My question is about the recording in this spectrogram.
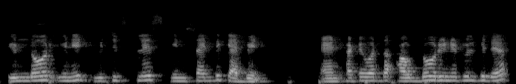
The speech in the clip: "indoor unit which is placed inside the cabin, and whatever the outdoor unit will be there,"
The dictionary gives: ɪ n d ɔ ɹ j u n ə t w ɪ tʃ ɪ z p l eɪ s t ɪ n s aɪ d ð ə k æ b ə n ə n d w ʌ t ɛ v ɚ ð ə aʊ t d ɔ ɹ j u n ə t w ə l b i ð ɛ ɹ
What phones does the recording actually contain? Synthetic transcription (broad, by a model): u n d ɔ ɹ j u n ə t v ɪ tʃ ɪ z p l eɪ s ɪ n s aɪ d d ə k æ b ə n ə n d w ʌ t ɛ v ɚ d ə aʊ t d ɔ ɹ j u n ə t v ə l b i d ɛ ɹ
